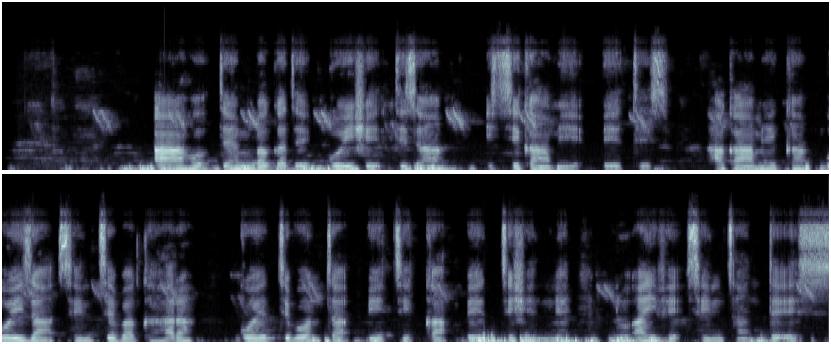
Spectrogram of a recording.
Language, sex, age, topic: Gamo, male, 25-35, agriculture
